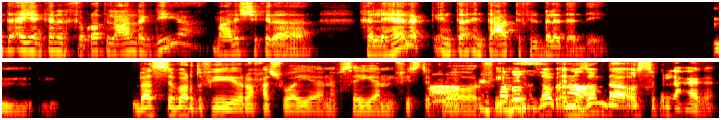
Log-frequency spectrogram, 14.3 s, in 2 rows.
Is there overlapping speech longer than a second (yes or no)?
yes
